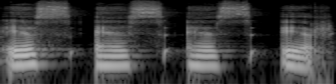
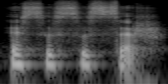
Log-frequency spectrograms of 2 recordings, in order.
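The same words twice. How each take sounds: First: The letters are said separately with breaks. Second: The letters run together as one word. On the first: The speaker calls it wrong. "So it's not S S S R" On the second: The speaker calls it right. "one word"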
